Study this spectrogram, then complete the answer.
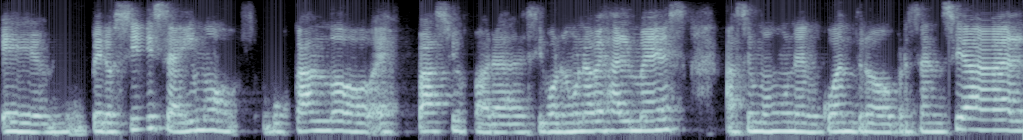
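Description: The woman's intonation is flat and monotone. She talks fairly slowly. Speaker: HR consultant, co-founder. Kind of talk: interview.

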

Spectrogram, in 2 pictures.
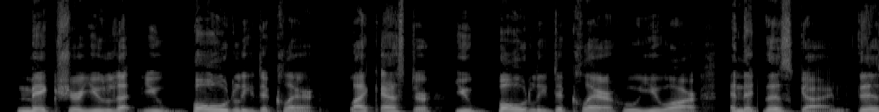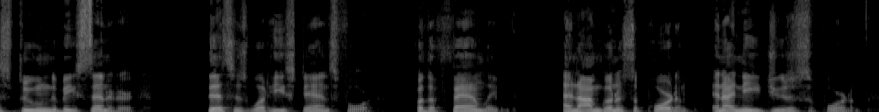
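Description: At a moderate pace, a man with vocal fry talks at a medium pitch with lively intonation, recorded dry and close with no echo. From Chicago, South Side. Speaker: police officer and political candidate. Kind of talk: interview. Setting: studio.

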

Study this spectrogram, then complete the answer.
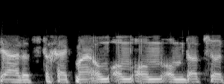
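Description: A man talks at a fairly slow pace in a medium pitch. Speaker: musician. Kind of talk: radio interview. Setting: remote call. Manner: halting.

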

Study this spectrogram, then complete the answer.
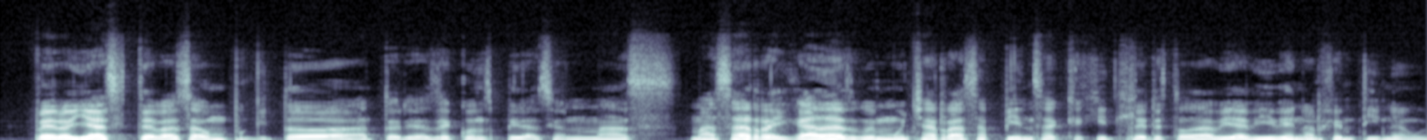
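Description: A man with a normal speaking voice talks at medium pitch and a fairly quick pace, with hardly any pauses, fairly even intonation and a dry, close sound with no echo. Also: quiet background. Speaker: podcast co-host, economist. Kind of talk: casual chat.

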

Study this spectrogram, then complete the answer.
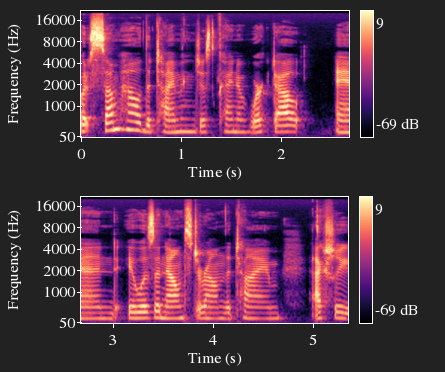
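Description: At a fairly quick pace, a woman with a Chicago accent speaks at medium pitch and fairly even intonation on a very clean recording with a silent background. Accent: Chicago American. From Chicago, US. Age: 20s. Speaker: psychiatry resident. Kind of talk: interview.

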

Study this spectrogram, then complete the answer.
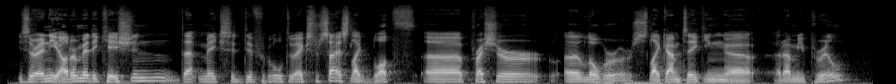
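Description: Recorded very cleanly against a silent background, a man with an ordinary speaking voice speaks at medium pitch and a moderate pace, with ordinary pitch variation. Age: 30s. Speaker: podcast host, cardiac arrest survivor. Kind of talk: casual interview.

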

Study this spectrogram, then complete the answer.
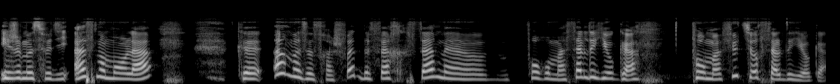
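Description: In a Polish accent, a woman speaks at high pitch with lively intonation and long, frequent pauses. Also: moderate pace. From Poland. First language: Polish (speaking French). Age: 30s. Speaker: yoga teacher. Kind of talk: interview. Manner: hesitant, many fillers.

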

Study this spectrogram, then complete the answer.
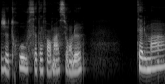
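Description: Her pitch is fairly low, and she speaks with a Quebec accent. The woman's pace is fairly slow. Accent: Québécois French. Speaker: podcast host, cancer survivor. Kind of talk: personal testimony monologue. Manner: hesitant, many filler sounds.

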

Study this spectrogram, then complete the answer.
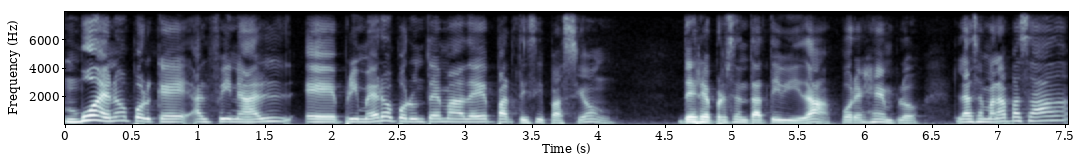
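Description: In an unremarkable speaking voice, a woman talks at medium pitch and a moderate pace with lively intonation, recorded very cleanly against a silent background. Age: 30s. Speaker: podcast co-host and moderator. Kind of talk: casual political discussion.

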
